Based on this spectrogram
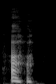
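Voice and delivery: small, restrained fake chuckle; polite waiter's laugh. A narrator's reading. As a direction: give a polite little laugh. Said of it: "laughed a polite little waiter's laugh".

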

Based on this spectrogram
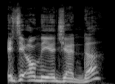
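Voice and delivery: a touch of impatient snapping; snapped. A narrator's reading. Interrupted man to Ford, snapped. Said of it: "snapped the man whom Ford had interrupted".

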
